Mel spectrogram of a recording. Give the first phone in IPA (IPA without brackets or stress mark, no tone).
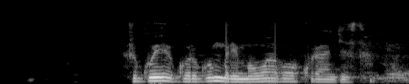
ɾ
